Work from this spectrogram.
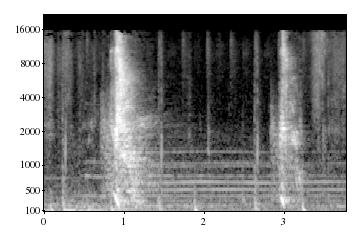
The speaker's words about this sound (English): excuse me, y'all. I had to sneeze.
